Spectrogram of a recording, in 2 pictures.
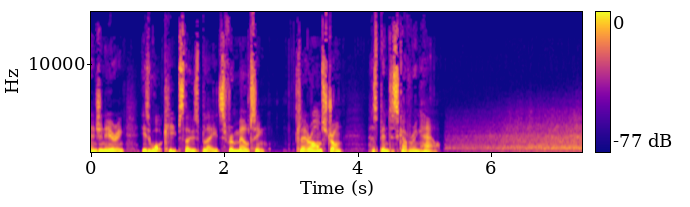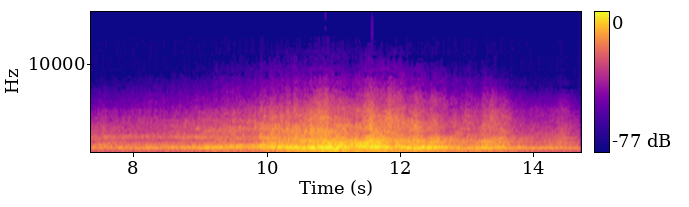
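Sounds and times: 
speech: 0:00.0 - 0:05.4
jet aircraft engine roaring: 0:05.4 - 0:14.7.

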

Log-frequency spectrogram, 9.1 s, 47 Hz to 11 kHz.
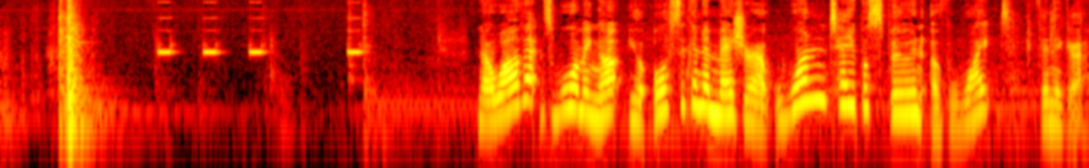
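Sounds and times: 
microwave oven keypad electronic beeps: 0:01.3 - 0:02.3, 0:02.9 - 0:03.1
speech: 0:04.0 - 0:09.0.

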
